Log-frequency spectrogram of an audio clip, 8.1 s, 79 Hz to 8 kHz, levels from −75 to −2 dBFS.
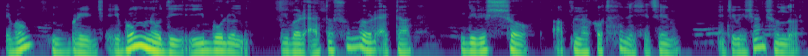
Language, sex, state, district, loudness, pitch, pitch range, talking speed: Bengali, male, West Bengal, Jalpaiguri, -25 LUFS, 115 Hz, 105-125 Hz, 125 wpm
